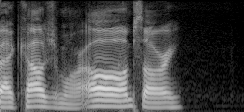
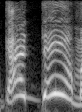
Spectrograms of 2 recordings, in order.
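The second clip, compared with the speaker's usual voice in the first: mock exclamation; 5 dB louder than usual. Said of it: "the movie was like".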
